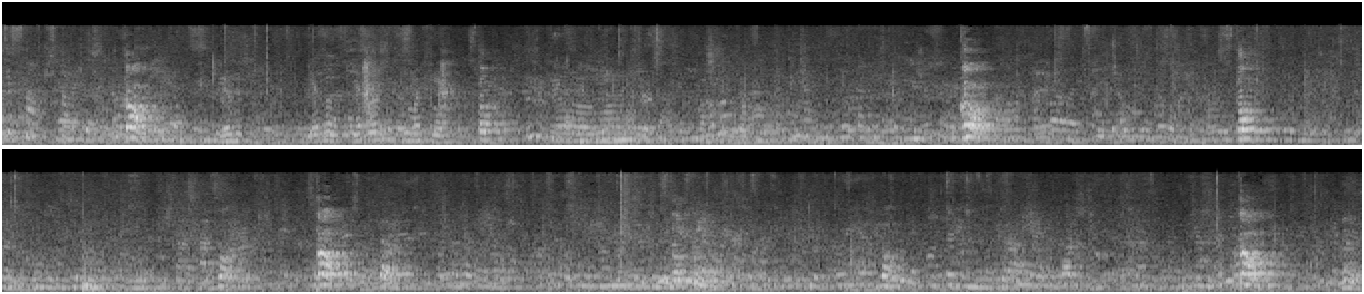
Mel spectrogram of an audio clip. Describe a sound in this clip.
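A crowd of adults and children chatters in an echoing hall.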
